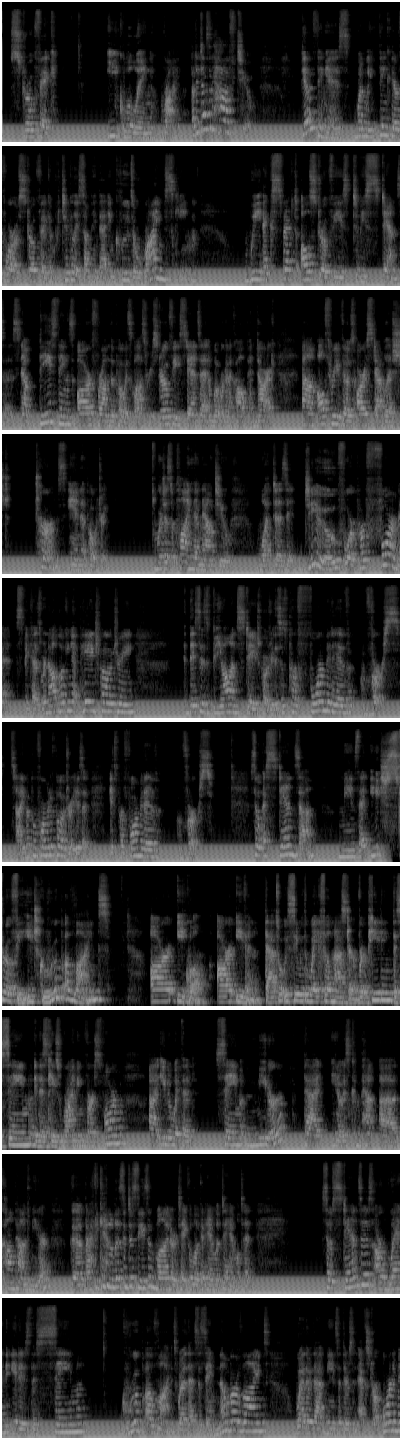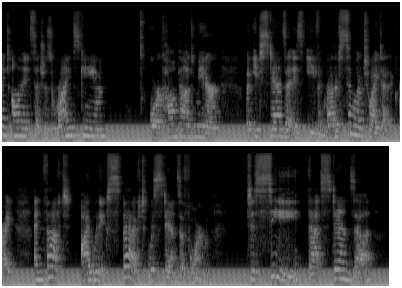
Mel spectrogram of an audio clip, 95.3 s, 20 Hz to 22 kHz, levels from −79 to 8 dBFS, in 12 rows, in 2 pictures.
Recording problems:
off-mic speech; far
room echo; slight; dies away in 0.3 s
squashed, flat; somewhat
electrical hum; loud; until 47 s and from 57 s on; 60 Hz, 9 dB below the speech

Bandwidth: 17 kHz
